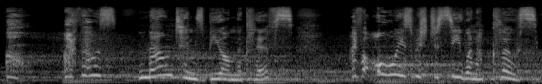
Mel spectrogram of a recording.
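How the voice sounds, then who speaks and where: A woman voicing a sweet, hopeful young doll brought to life in a video game, earnest, wistful and softly theatrical. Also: very high-pitched, very animated, a little slow, heavily acted. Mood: curious wonder. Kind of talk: video game character voice lines. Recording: long reverb, music behind.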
